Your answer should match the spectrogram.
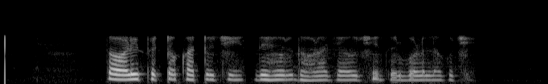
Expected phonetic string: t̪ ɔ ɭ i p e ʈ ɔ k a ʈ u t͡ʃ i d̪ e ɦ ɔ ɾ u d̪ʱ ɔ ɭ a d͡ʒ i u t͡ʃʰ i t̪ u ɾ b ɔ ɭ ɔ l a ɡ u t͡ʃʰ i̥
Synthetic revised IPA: t̪ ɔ ɭ i p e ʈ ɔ k a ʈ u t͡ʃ i d̪ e ɦ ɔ ɾ u d̪ʱ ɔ ɭ a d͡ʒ a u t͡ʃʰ i d̪ u ɾ b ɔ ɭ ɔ l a ɡ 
